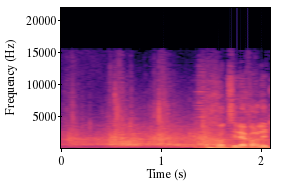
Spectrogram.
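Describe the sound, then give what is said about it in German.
At the end of an election campaign speech, a crowd applauds steadily, a dense wash of clapping, while cheering and shouting voices swell louder toward the end. “Großer Schlussapplaus, Jubel.”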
